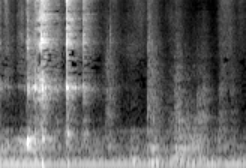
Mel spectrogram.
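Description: Cutlery clinking against dishes: several sharp clinks in the first second, then quieter.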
